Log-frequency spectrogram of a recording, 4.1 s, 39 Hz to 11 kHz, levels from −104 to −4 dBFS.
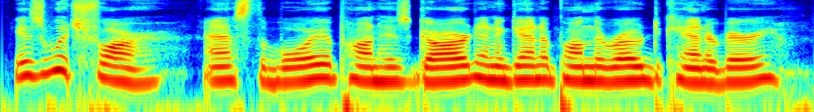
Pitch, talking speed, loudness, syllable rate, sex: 200 Hz, 235 wpm, -15 LUFS, 6.2 syllables/s, female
